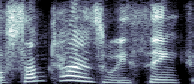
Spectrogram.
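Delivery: normal talking voice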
